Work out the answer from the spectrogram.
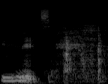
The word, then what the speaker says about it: EweKnit: It's EWEKNIT, so I think it's pronounced Uknits.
